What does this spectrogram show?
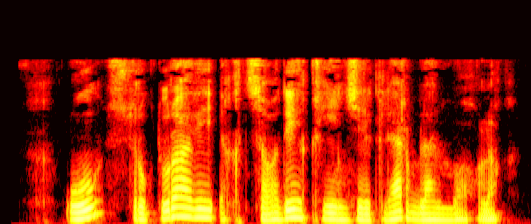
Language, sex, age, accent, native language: Uzbek, male, 18-24, Surxondaryo, Uzbek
